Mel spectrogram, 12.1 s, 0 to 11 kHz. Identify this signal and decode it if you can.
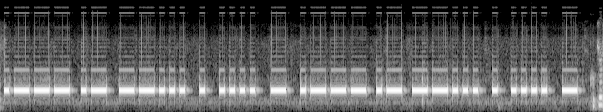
Morse code, heard as a keyed tone, about 12 wpm, 650 Hz. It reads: JA7EHT JA7EHT
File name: jh8cbh / 2019cw / sp11- w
